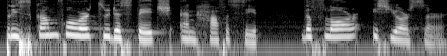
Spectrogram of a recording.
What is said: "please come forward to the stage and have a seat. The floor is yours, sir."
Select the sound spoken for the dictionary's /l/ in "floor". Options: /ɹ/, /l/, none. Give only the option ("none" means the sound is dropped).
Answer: /l/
